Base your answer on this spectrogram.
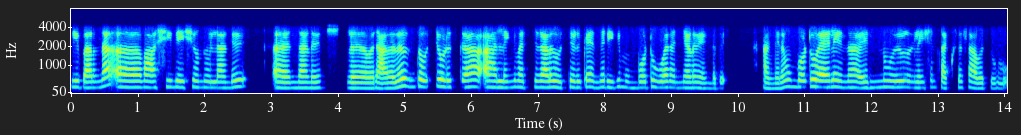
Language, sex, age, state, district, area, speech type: Malayalam, female, 18-30, Kerala, Wayanad, rural, conversation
